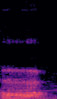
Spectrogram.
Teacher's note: a trilled R, which is where you roll your R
